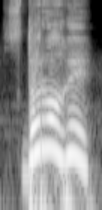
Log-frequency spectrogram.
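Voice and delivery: loud, fierce yell to clear the way; loud shout. Acted. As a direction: bellow them aside. Charging, shouting. (гучний крик)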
